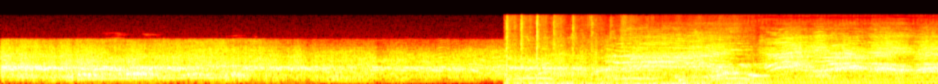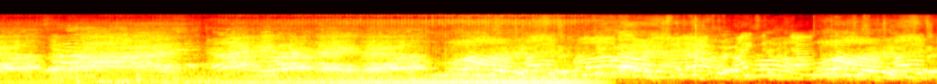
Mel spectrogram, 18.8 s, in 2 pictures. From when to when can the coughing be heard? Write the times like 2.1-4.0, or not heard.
not heard.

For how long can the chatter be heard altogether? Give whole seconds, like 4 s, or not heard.
19 s.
